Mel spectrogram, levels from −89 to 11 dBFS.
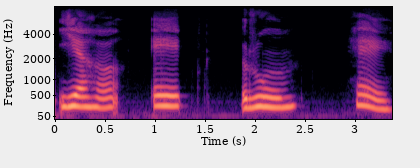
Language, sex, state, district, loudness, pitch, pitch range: Hindi, female, Madhya Pradesh, Bhopal, -16 LUFS, 230 Hz, 215-245 Hz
